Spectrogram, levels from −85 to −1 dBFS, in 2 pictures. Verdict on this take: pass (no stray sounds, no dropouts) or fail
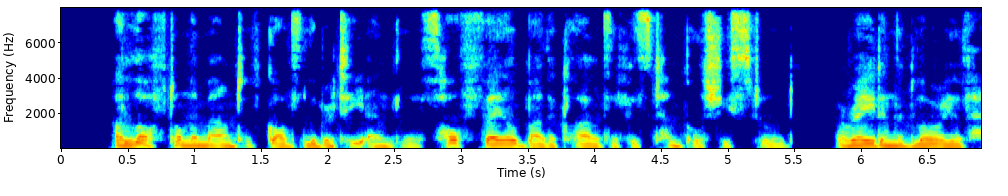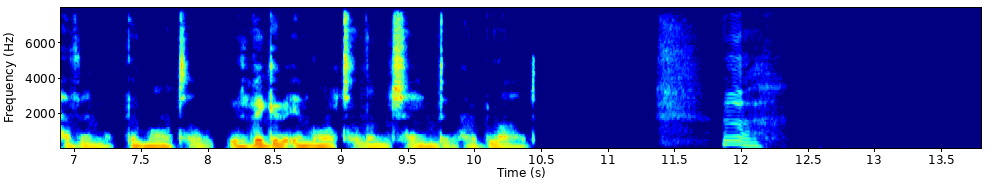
fail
